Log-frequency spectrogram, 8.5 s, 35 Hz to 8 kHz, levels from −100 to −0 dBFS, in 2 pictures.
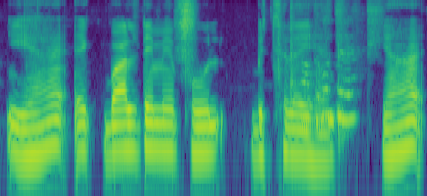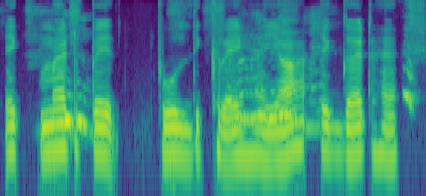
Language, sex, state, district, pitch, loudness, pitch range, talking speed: Hindi, male, Rajasthan, Churu, 120 Hz, -19 LUFS, 115-130 Hz, 140 wpm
